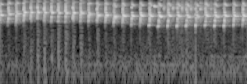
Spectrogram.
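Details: Lovebird in long ngekek chatter, played to spur other lovebirds into calling. A continuous, rapid stream of raspy, high, buzzy notes keeps an even fast beat of about eight per second throughout.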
